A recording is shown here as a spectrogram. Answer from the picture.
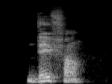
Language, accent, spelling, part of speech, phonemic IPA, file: French, Canada, défends, verb, /de.fɑ̃/, LL-Q150 (fra)-défends.wav
- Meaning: inflection of défendre: 1. first/second-person singular present indicative 2. second-person singular imperative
